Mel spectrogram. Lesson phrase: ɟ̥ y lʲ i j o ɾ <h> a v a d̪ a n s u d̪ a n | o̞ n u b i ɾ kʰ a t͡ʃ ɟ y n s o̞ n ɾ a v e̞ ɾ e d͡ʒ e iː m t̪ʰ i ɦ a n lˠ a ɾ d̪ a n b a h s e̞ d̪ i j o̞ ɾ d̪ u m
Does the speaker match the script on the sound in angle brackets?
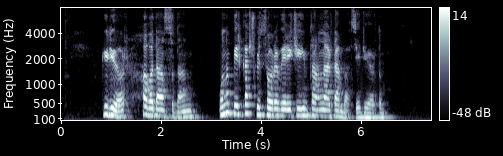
yes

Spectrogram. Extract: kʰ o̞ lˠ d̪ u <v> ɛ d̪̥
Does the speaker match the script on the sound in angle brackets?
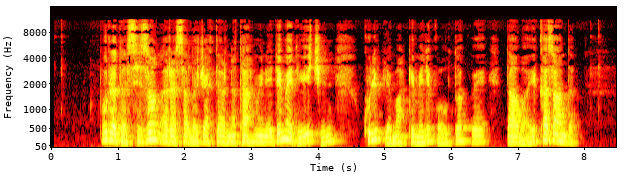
yes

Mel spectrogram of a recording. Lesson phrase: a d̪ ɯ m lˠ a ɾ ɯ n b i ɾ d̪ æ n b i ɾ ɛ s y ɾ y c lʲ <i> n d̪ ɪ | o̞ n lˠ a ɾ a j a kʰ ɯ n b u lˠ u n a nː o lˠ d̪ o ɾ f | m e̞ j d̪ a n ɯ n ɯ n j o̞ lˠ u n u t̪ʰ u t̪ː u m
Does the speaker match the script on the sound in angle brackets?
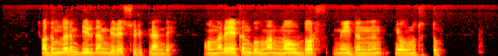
no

